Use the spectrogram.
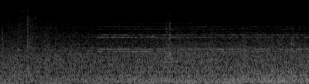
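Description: Approaching train in Red Dead Redemption 2, a steady broadband rumble of rolling rail noise holding at a fairly even level throughout, with faint higher clanks, no voices.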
